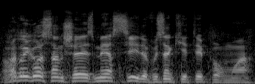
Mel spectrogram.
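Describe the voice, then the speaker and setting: A man playing an earnest, devout and commanding admiral explorer in an animated historical cartoon. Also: mid-range voice, moderate pace, a little hiss or hum. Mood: weary, longing.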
